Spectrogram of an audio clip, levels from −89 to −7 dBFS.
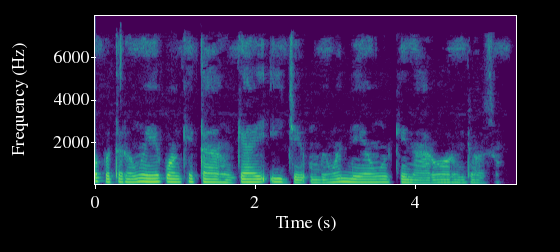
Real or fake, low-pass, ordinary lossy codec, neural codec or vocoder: real; 7.2 kHz; AAC, 32 kbps; none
